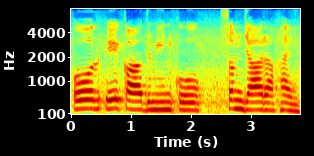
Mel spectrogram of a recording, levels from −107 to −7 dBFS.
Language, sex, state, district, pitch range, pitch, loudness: Hindi, female, Haryana, Charkhi Dadri, 205-240 Hz, 215 Hz, -12 LUFS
